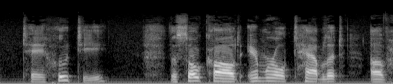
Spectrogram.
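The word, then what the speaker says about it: Thoth: scribe of the Gods tho pronounced touti the so-called Emerald Tablet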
